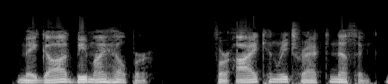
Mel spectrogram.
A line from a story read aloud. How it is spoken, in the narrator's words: the doctor himself said calmly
